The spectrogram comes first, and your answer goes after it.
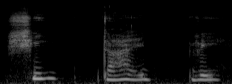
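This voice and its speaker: A woman playing an earnest young woman confiding in a friend in an ASMR roleplay, speaking softly and haltingly, often in a whisper. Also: a little high, steady tone, heavily acted. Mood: sad, hesitant. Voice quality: soft, breathy, often whispering. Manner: halting, hesitant confiding with pauses. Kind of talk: ASMR roleplay, intimate one-sided conversation.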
